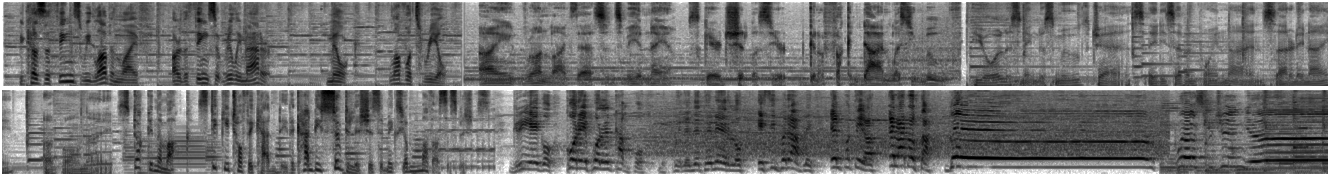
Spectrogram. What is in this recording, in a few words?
VO Reel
